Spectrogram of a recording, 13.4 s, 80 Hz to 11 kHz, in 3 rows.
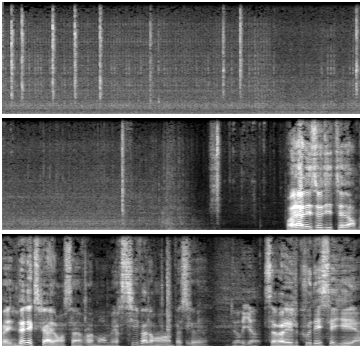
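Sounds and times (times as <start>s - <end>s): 
aircraft engine winding down: 0.0s - 7.2s
speech: 8.0s - 13.4s.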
